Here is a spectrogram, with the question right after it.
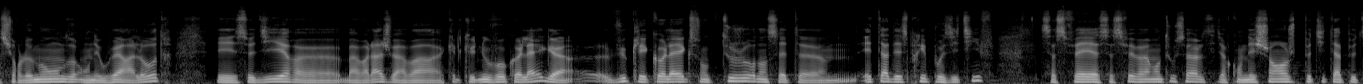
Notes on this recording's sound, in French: Cet épisode a été enregistré en marge du Congrès INTA 2023 à Singapour.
